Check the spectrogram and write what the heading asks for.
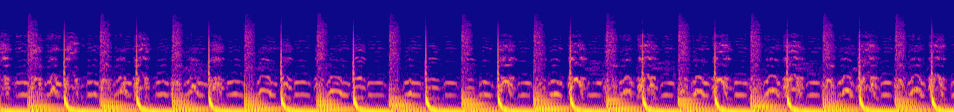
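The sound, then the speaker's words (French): A squeaky plastic chicken toy, shaken continuously by a playing horse, squawks over and over in a steady rhythm, roughly three loud honking squeals per second, without pause. “Non, je déconne pas, le cheval a chopé le poulet, il le secoue pour faire du bruit.”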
